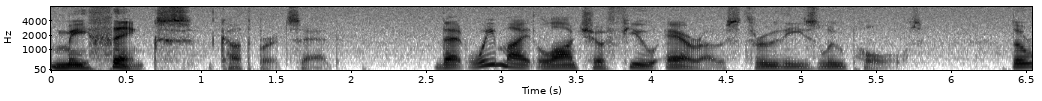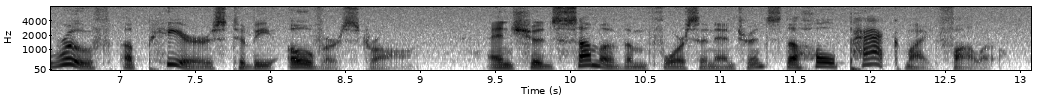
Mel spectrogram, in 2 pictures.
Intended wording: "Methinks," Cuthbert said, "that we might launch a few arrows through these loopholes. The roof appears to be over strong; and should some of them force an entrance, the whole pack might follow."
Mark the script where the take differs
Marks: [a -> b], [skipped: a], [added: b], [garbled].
"Methinks," Cuthbert said, "that we might launch a few arrows through these loopholes. The roof appears to be over strong; and should some of them force an entrance, the whole pack might follow."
